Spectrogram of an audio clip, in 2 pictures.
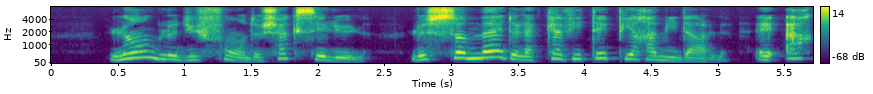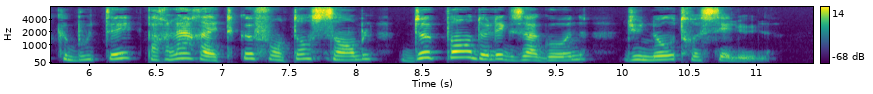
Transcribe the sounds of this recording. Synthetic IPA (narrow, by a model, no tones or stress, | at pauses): lɑ̃ɡləd̪yfɔ̃d̪əʃakselylː | əsɔmːɛd̪əlakavit̪epiʁamid̪a̰l | ɛʔaʁkbut̪epaʁlaʁɛt̪kəfɔ̃t̪ɑ̃sɑ̃bld̪øpɑ̃d̪əlɛɡzaɡon | d̪ynot̪χəsely̰l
